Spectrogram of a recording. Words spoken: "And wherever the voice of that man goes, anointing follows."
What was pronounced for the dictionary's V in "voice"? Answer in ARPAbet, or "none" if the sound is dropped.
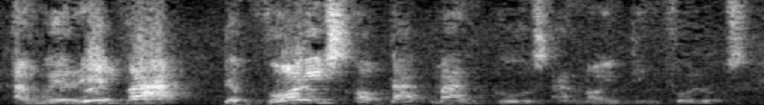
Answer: V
